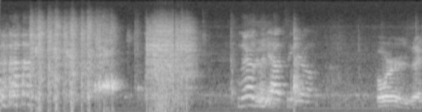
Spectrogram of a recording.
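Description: Voices and laughter around a table, with a rapid rattle in the first second and a half and a short hissing burst about two seconds in.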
